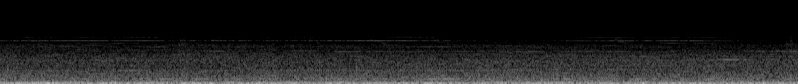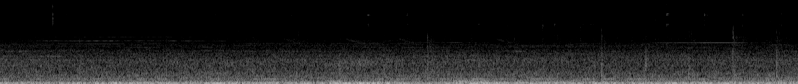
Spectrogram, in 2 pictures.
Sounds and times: pedestrians and joggers 0:10.8 - 0:15.9

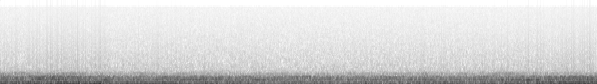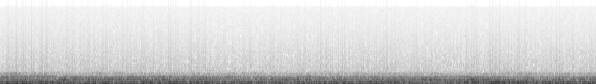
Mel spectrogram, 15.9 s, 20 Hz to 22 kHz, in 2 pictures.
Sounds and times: Airplanes flying over Owens Lake 0:00.0 - 0:15.9

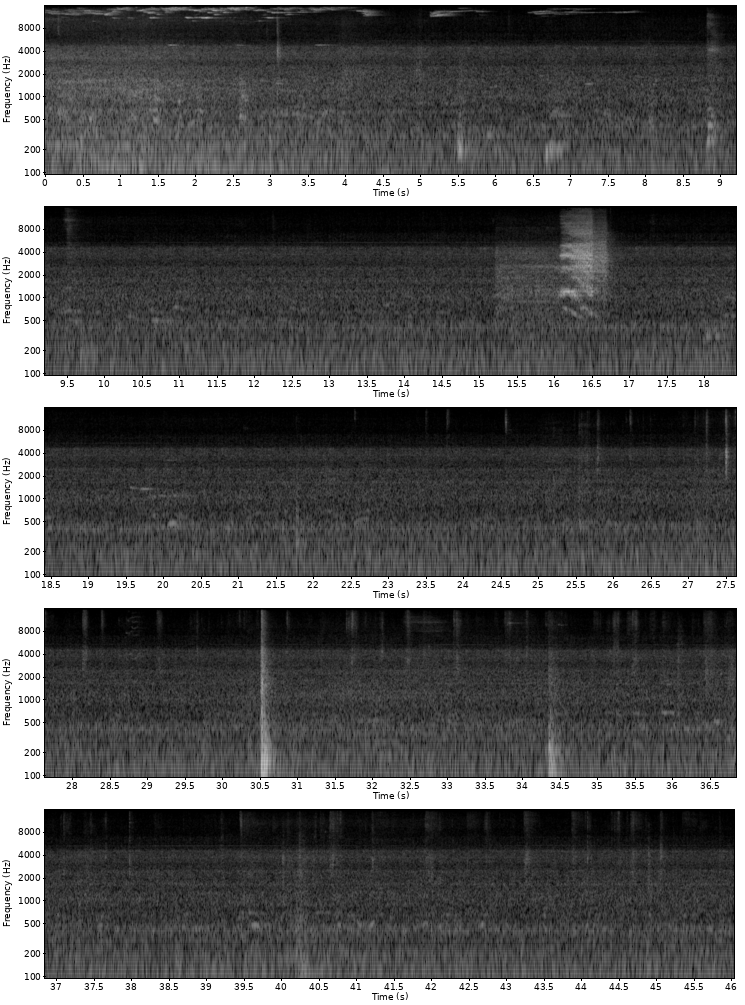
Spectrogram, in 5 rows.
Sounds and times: Truck unloading 0:00.0 - 0:08.2
Traffic sound 0:00.0 - 0:46.0
Truck unloading 0:15.1 - 0:17.2

